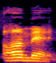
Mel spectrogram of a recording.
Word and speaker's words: Amen: By the way, I know I've been pronouncing it wrong the whole time, and I'm gonna get better at it. Someone told me on Twitter that I've been pronouncing it wrong, and I think Jonathan corrected me on a podcast, and I still continued. So I know it's Amen. I believe it's Amen.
